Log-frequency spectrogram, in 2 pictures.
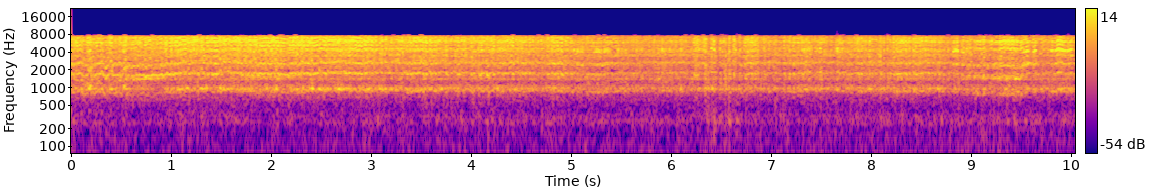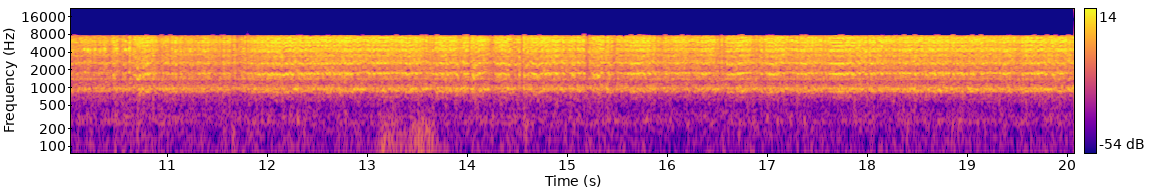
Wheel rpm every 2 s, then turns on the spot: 210, 230, 230, 230, 230, 230, 230, 230, 240, 230.
none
